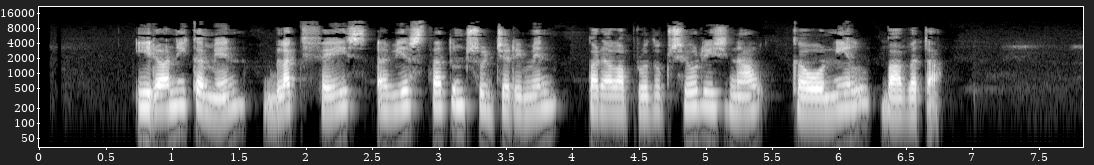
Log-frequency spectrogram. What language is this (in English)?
Catalan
